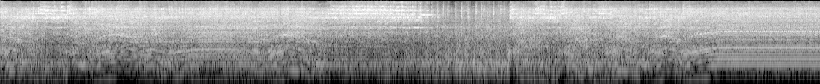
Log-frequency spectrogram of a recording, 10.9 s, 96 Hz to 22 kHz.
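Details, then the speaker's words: Stihl FS80 trimmer two-stroke, warmed up before compression retest, previously retired for unknown fault: crisp buzz climbing and falling cleanly through blips, then steady high rev; running really well. "actually seems to be running really good I don't know why I retired it now but something was wrong with it"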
